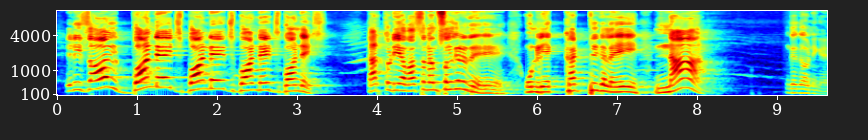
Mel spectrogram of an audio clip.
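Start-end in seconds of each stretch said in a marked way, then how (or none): 0.1-8.2 loud, drawn-out proclamation; full-force preaching. Real, not acted. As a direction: proclaim it loudly, stretching key words. Preaches a scripture promise at full force. (முழு வீச்சில் உரத்த பிரசங்கம்)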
